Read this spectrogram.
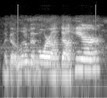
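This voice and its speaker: A woman's voice: medium pitch, fast talker, creaky. Chatty Texan woman, echoey room. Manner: chatty, answers viewers' comments as she works. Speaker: beauty brand presenter. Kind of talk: live makeup tutorial. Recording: echoey room, dull lo-fi stream audio.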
